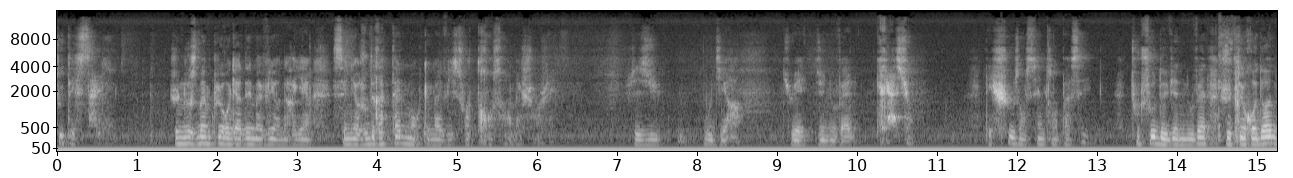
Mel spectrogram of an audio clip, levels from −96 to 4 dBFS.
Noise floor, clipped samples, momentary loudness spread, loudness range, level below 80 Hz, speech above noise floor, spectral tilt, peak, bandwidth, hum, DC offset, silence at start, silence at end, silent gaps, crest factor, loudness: -48 dBFS; under 0.1%; 23 LU; 10 LU; -68 dBFS; 24 dB; -3 dB/octave; 0 dBFS; 15.5 kHz; none; 5%; 0 s; 0 s; none; 24 dB; -23 LUFS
